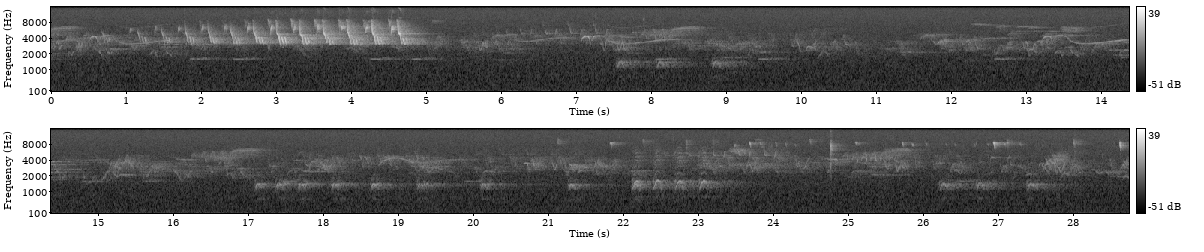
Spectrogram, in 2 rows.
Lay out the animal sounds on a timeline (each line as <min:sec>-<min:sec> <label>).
0:00.0-0:00.7 Black-throated Blue Warbler (Setophaga caerulescens)
0:00.0-0:01.8 Rose-breasted Grosbeak (Pheucticus ludovicianus)
0:00.0-0:28.7 Red-eyed Vireo (Vireo olivaceus)
0:00.3-0:01.7 Eastern Wood-Pewee (Contopus virens)
0:00.9-0:05.0 Ovenbird (Seiurus aurocapilla)
0:01.5-0:02.9 Blue Jay (Cyanocitta cristata)
0:04.2-0:05.2 Blue Jay (Cyanocitta cristata)
0:05.4-0:07.6 Ovenbird (Seiurus aurocapilla)
0:05.7-0:08.5 Eastern Wood-Pewee (Contopus virens)
0:07.5-0:09.1 American Crow (Corvus brachyrhynchos)
0:07.6-0:08.8 Black-throated Blue Warbler (Setophaga caerulescens)
0:08.9-0:09.9 Blue Jay (Cyanocitta cristata)
0:09.6-0:10.7 Rose-breasted Grosbeak (Pheucticus ludovicianus)
0:11.4-0:12.8 Eastern Wood-Pewee (Contopus virens)
0:12.2-0:13.5 Brown Creeper (Certhia americana)
0:12.5-0:17.2 Rose-breasted Grosbeak (Pheucticus ludovicianus)
0:12.7-0:13.8 Black-throated Green Warbler (Setophaga virens)
0:13.1-0:14.6 Eastern Wood-Pewee (Contopus virens)
0:15.9-0:17.3 Black-throated Blue Warbler (Setophaga caerulescens)
0:16.9-0:19.0 American Crow (Corvus brachyrhynchos)
0:17.9-0:21.7 Ovenbird (Seiurus aurocapilla)
0:18.6-0:19.9 Eastern Wood-Pewee (Contopus virens)
0:19.9-0:20.3 American Crow (Corvus brachyrhynchos)
0:21.2-0:21.5 American Crow (Corvus brachyrhynchos)
0:21.7-0:28.7 unknown mammal
0:22.1-0:23.3 American Crow (Corvus brachyrhynchos)
0:22.6-0:23.7 Black-throated Green Warbler (Setophaga virens)
0:22.8-0:24.2 Ovenbird (Seiurus aurocapilla)
0:24.5-0:25.9 Black-throated Blue Warbler (Setophaga caerulescens)
0:26.0-0:28.1 American Crow (Corvus brachyrhynchos)
0:27.3-0:28.7 Rose-breasted Grosbeak (Pheucticus ludovicianus)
